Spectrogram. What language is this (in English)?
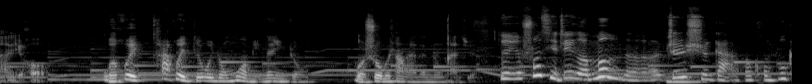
Chinese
